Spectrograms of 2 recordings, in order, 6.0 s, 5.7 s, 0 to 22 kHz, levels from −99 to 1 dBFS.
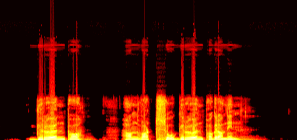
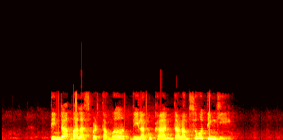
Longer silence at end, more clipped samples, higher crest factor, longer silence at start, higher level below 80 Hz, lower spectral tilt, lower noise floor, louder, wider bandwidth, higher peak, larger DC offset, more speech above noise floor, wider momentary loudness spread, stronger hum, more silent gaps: about the same, 1.15 s vs 1.05 s; neither; second, 12 dB vs 18 dB; second, 0.6 s vs 1.05 s; first, -38 dBFS vs -54 dBFS; first, -7 dB/octave vs -5 dB/octave; first, -84 dBFS vs -64 dBFS; first, -11 LUFS vs -16 LUFS; about the same, 7.4 kHz vs 7.8 kHz; about the same, 0 dBFS vs 0 dBFS; neither; first, 74 dB vs 48 dB; first, 10 LU vs 7 LU; neither; neither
